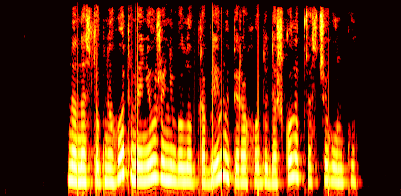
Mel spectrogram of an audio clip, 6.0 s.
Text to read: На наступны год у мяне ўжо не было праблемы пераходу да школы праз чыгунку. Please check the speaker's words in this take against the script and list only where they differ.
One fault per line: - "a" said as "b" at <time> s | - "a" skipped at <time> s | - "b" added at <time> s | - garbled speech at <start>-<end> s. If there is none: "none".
none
